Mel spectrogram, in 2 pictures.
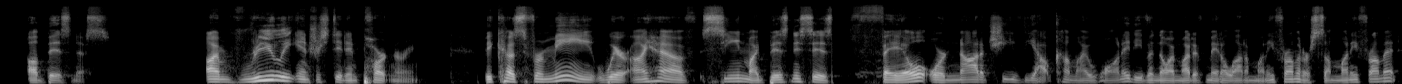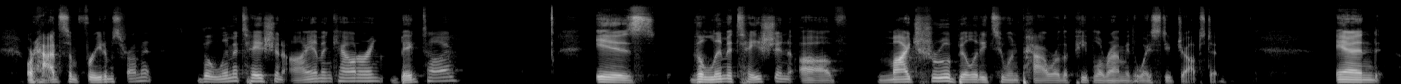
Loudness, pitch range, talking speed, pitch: -25 LUFS, 100-130 Hz, 155 wpm, 115 Hz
